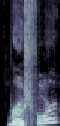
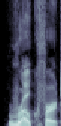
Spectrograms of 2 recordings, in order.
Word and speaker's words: Roquefort: Rochefort, is that what it was? Roquefort is the way I've always heard it pronounced.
